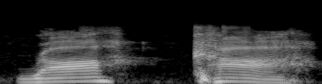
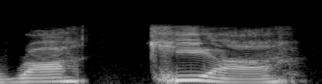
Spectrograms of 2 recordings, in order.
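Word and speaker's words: רקיע: And right here, as you can see, I have the Strong's H7549, which is properly in the phonetics pronounced Ra-Ka or Ra-Kia in the new Hebrew with the phonetics added.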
